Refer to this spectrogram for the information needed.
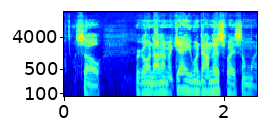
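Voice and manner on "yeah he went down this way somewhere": usual speaking voice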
